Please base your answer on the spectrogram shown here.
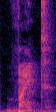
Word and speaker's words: Veidt: I don't know what Adrian happened with Adrian Veidt is Yeah. how you say it. Like invite. Okay. Not vet. I keep saying vet.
